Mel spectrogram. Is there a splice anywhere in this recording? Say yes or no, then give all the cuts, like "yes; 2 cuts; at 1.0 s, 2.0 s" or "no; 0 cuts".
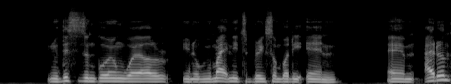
no; 0 cuts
